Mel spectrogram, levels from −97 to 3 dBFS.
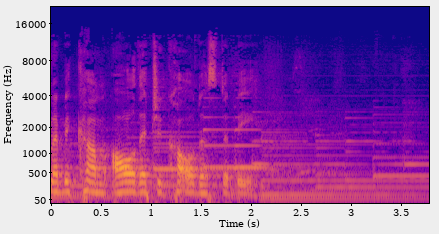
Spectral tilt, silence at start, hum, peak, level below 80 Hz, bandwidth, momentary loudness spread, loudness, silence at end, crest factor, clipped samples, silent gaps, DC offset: -6 dB/octave; 0 s; none; -8 dBFS; -50 dBFS; 14 kHz; 21 LU; -26 LUFS; 0 s; 20 dB; under 0.1%; none; under 0.1%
